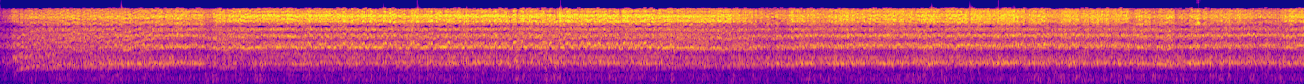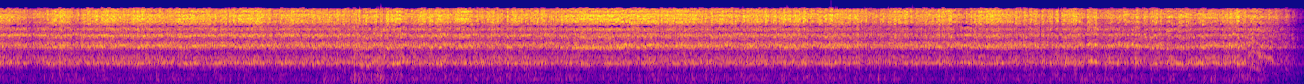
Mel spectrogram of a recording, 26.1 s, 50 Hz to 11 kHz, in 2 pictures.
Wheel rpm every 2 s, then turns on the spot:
150, 200, 190, 200, 230, 230, 230, 230, 240, 230, 230, 240, 180.
none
